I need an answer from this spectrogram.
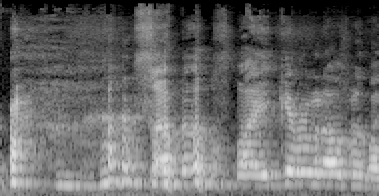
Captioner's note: all laugh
